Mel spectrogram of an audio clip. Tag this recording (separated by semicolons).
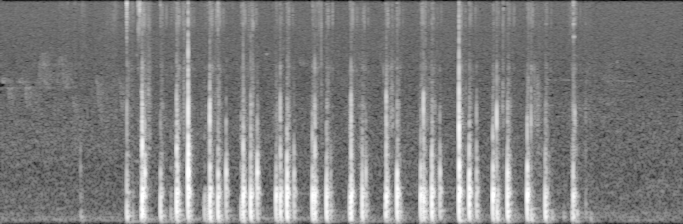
footsteps; steps; walking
